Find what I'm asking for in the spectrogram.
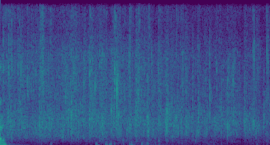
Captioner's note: applause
